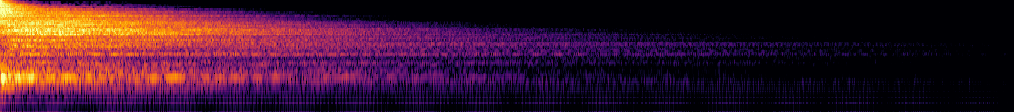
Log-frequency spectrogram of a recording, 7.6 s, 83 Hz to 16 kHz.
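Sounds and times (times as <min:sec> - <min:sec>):
ride cymbal edge: 0:00.0 - 0:03.6.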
